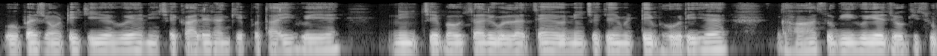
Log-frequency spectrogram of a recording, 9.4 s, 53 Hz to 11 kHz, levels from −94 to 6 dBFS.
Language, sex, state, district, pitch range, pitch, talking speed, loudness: Hindi, male, Chhattisgarh, Korba, 90-95 Hz, 95 Hz, 185 wpm, -19 LUFS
